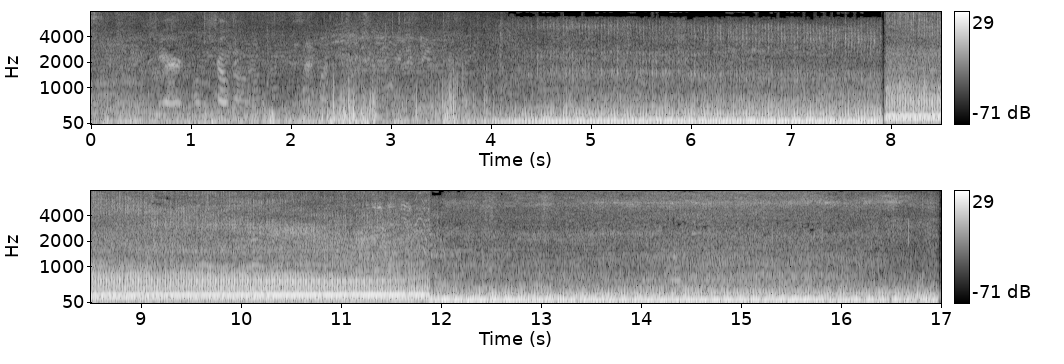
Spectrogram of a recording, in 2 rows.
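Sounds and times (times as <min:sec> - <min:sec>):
car engines idling: 0:03.8 - 0:17.0.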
